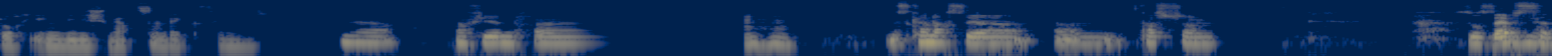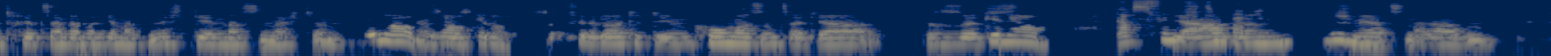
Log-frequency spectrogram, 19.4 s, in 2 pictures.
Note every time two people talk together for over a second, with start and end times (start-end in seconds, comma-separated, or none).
17.0-18.4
